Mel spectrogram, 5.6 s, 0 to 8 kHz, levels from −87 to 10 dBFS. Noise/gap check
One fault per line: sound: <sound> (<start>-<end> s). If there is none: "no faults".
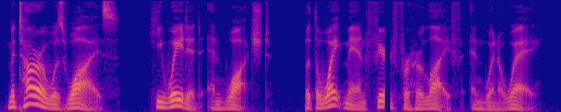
sound: dropout (3.8-3.9 s)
